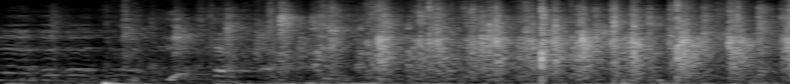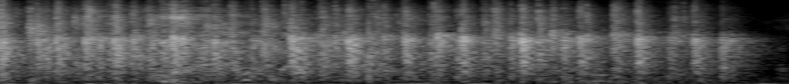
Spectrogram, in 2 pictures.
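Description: An audience applauds steadily for several seconds after a poem is read, a dense crackle of many hands clapping at an even, fairly loud level that fades slightly at the end.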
